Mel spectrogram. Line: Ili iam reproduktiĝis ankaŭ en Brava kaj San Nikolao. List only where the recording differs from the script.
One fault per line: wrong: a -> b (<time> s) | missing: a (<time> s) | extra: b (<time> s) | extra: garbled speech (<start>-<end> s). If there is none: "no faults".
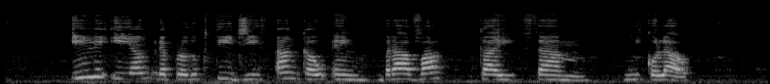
no faults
